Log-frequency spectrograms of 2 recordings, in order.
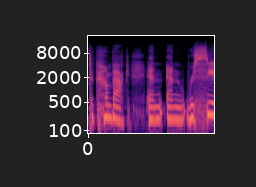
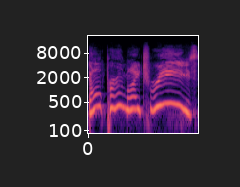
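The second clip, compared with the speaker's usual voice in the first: shrill, very slow cry, "trees" stretched; 11 semitones higher than usual. Retelling a scream at a husband pruning trees: retelling own past scream. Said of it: "I came out and I screamed".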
